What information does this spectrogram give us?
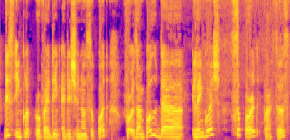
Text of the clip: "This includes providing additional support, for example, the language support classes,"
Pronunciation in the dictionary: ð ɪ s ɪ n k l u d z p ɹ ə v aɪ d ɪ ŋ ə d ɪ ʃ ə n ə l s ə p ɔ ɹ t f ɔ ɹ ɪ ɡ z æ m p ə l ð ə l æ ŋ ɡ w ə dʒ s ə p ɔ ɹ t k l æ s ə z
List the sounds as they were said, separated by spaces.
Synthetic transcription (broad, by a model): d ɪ s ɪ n k l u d p ɹ ə v aɪ d ɪ ŋ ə d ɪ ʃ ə n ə l s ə p ɔ t f ɔ ɹ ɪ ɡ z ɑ m p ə l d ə l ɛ ŋ ɡ w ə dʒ s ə p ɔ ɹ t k l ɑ s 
